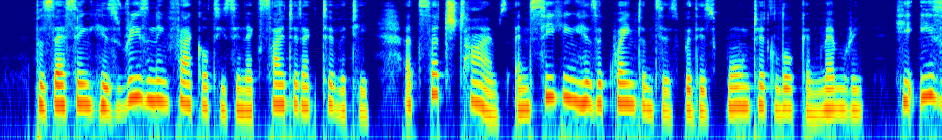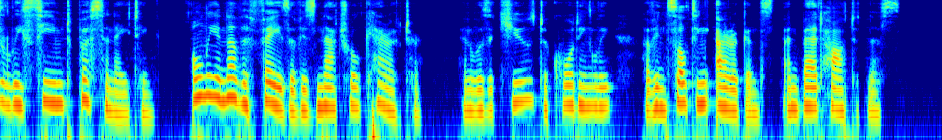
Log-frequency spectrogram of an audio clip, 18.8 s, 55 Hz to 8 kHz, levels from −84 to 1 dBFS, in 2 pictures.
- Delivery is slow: Yes, slow, 130 wpm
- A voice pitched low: No, medium, 185 Hz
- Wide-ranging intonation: No, average, 3.8 semitones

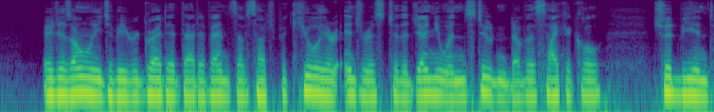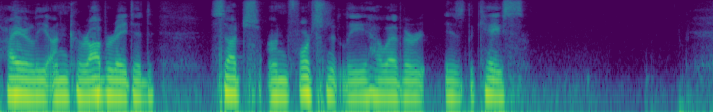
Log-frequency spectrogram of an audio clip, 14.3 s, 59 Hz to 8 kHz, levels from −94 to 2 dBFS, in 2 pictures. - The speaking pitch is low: Yes, low, 120 Hz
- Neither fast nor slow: No, slow, 120 wpm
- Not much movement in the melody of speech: Yes, narrow, 1.5 semitones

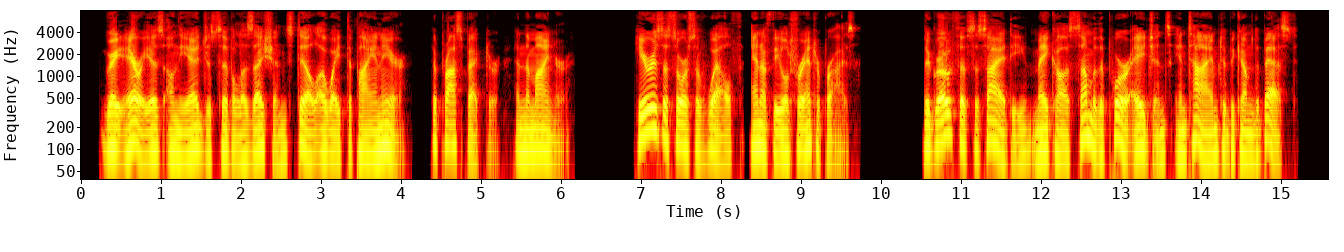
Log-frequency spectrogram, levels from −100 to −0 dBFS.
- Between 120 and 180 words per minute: Yes, average, 170 wpm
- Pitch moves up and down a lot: No, average, 3.8 semitones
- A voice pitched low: Yes, very low, 95 Hz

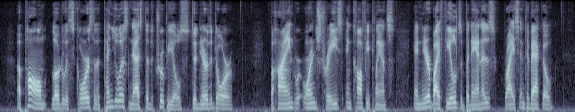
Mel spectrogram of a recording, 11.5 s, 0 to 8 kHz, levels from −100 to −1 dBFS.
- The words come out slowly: No, average, 165 wpm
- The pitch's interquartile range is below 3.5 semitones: Yes, average, 2.9 semitones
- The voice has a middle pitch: No, low, 115 Hz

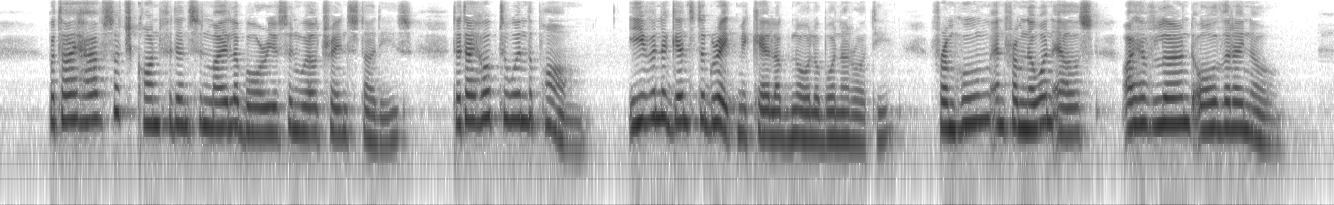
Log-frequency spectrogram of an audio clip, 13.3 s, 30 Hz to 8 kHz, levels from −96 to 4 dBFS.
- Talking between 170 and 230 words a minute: Yes, average, 180 wpm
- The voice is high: Yes, very high, 250 Hz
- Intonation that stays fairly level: No, wide, 5.5 semitones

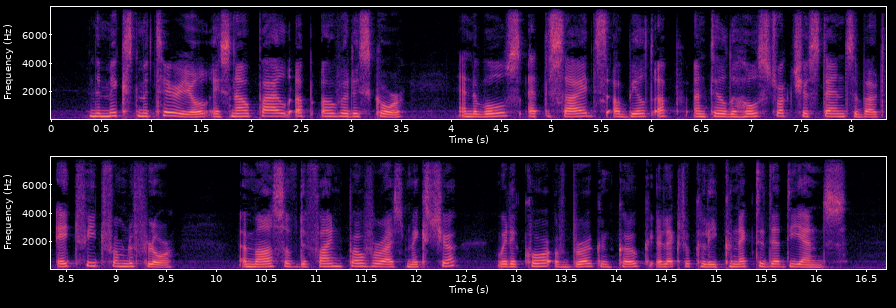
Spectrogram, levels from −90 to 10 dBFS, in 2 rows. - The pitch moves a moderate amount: No, narrow, 2.2 semitones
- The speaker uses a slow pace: No, average, 170 wpm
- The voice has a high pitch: Yes, high, 195 Hz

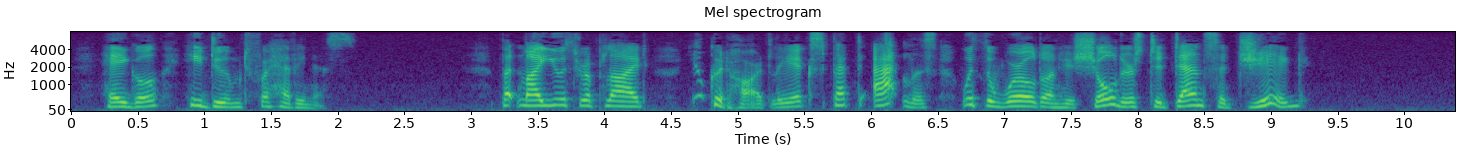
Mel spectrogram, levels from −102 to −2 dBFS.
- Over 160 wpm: No, average, 145 wpm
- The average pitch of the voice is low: No, medium, 180 Hz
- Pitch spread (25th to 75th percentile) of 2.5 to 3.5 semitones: No, average, 4.4 semitones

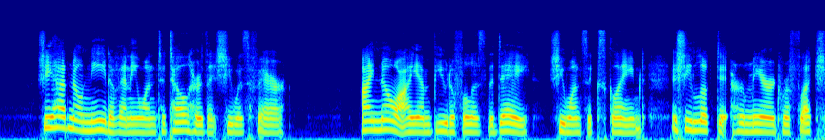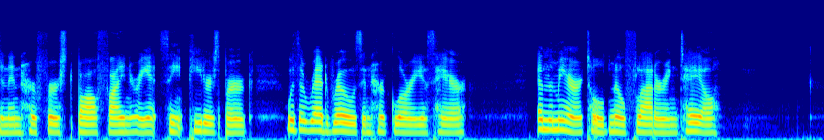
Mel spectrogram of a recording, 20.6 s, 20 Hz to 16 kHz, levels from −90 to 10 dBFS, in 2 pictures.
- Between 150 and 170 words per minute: Yes, average, 155 wpm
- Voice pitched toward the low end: No, medium, 170 Hz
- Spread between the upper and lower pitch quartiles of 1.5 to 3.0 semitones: Yes, narrow, 2.4 semitones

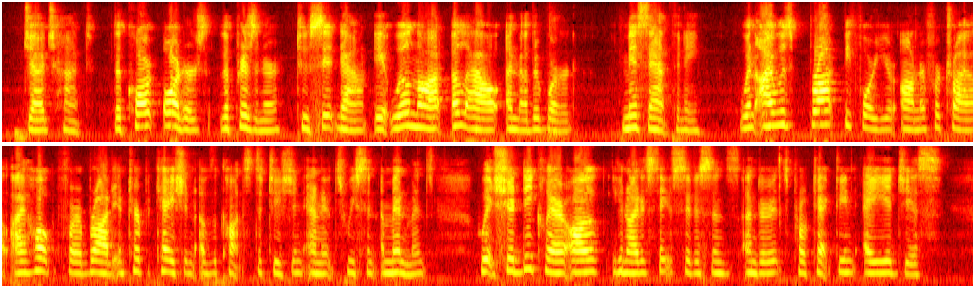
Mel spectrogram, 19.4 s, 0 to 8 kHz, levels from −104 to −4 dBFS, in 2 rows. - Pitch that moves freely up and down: No, narrow, 2.6 semitones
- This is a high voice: Yes, high, 200 Hz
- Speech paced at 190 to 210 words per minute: No, average, 150 wpm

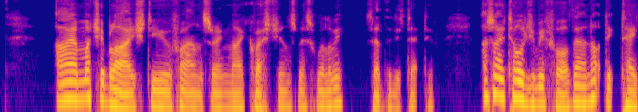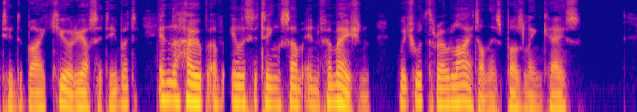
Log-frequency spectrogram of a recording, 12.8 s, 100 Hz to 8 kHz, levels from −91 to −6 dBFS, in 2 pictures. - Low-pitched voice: Yes, low, 115 Hz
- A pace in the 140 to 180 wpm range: No, average, 200 wpm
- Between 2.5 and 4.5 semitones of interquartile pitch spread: No, average, 5.1 semitones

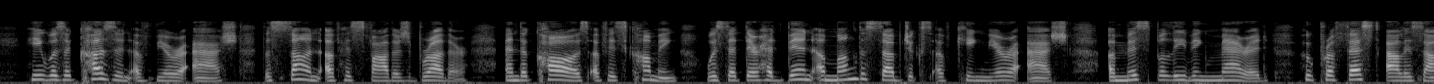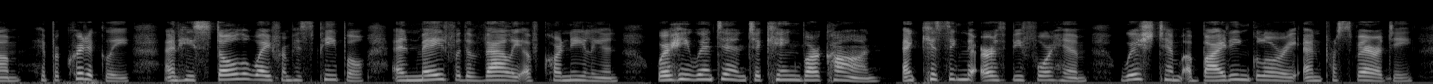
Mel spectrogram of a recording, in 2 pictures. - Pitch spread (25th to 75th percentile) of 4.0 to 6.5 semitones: No, average, 3.0 semitones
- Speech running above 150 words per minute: No, average, 145 wpm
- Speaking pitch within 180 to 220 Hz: Yes, high, 190 Hz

